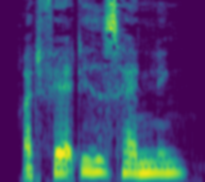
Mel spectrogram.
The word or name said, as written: retfærdighedshandling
